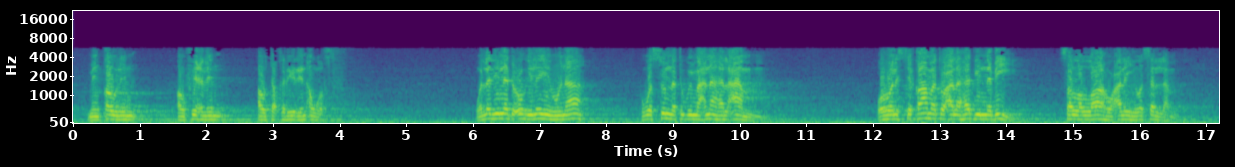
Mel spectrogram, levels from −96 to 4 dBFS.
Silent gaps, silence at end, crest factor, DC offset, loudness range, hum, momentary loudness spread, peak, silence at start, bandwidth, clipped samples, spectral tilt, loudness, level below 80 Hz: none; 0 s; 12 dB; under 0.1%; 5 LU; none; 22 LU; 0 dBFS; 0 s; 5.8 kHz; under 0.1%; -10.5 dB/octave; -11 LUFS; -28 dBFS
